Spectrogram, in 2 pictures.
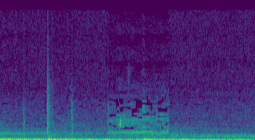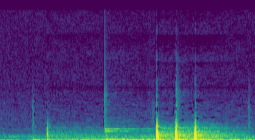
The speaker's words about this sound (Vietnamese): Còn chưa kịp chợp mắt thì bất ngờ tiếng gõ cửa khô khốc lại một lần nữa vang lên.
